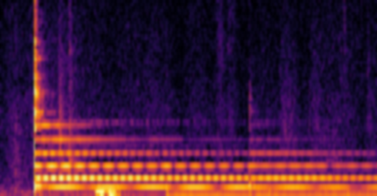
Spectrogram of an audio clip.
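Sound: bell being rung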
